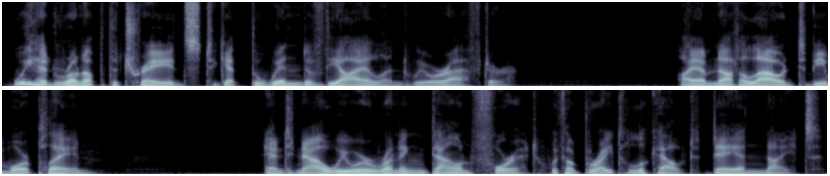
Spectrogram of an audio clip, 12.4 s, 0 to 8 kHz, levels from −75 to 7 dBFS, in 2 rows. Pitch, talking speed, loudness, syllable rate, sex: 100 Hz, 180 wpm, -18 LUFS, 4.9 syllables/s, male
